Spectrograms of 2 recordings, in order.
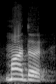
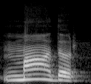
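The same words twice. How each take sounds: First: Said in the usual way. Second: मदर slowly broken into two beats; split into syllables. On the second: Shown as a demonstration. Teacher showing students two syllables, मदर split in two. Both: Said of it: "तो इसमें देखो दो है ना".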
